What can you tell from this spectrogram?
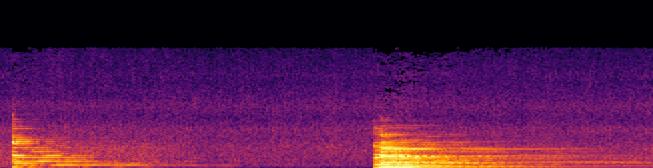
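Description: Background music: slow piano chords, each struck and left to ring and fade. A softer chord sounds at the start, and a louder, fuller one with a deep bass note comes in just before the four-second mark.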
